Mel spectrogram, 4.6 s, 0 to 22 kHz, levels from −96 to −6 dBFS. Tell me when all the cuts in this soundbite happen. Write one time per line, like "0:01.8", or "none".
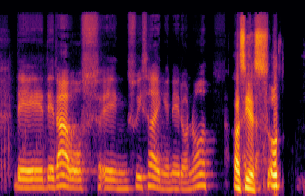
0:03.4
